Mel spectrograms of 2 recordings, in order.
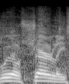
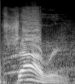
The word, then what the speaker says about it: Shirey: But I've been calling Will Shirey Will Shirley, so actually I've been getting the name wrong. So excuse me, any of our Richland, Linville listeners, Will Shirey buries both of those free throws.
